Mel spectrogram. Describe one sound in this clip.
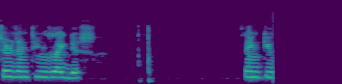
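A boy speaks through a computer microphone in short bursts.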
